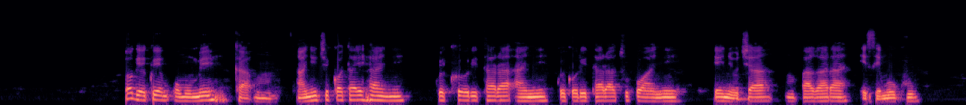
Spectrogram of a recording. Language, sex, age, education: Igbo, male, 30-45, tertiary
